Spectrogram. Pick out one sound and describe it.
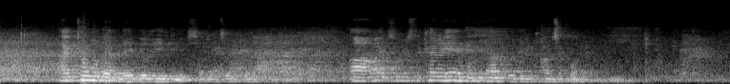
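An elderly man speaks into a microphone with animation, heard through loudspeakers in a large hall.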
